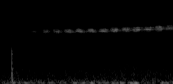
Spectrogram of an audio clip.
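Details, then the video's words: Northern Parula starts singing a high, buzzy trill that climbs slowly in pitch without a break, over a low background rumble and one sharp click. "Northern parula starts singing"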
